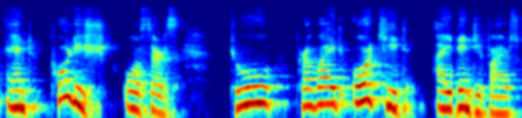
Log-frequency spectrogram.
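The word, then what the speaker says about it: ORCID: polish authors to provide orchid identifiers orchid is a flower it's pronounced orchid for better to memorize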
